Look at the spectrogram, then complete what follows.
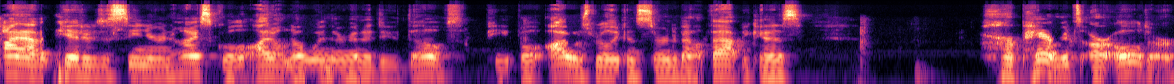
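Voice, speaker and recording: At a moderate pace, a woman with a normal speaking voice talks in a fairly low pitch with fairly even intonation. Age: 60s. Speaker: tarot reader. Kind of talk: casual chat.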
